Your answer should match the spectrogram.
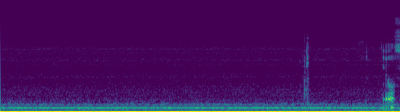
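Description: Steady low engine rumble with a constant hum, unchanging throughout, and a single short click a little after four and a half seconds in.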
